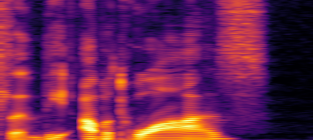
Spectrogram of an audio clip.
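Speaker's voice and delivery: pronounced with a French sound. Name the group whose leader was killed, as if speaking French. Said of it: "like he's he's speaking French".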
